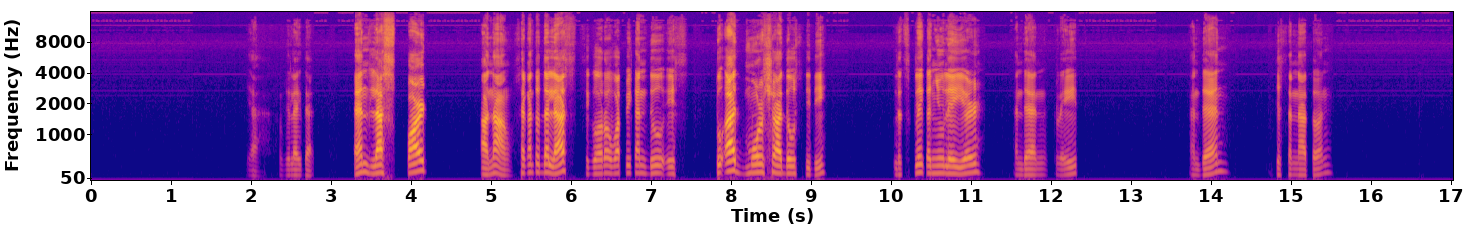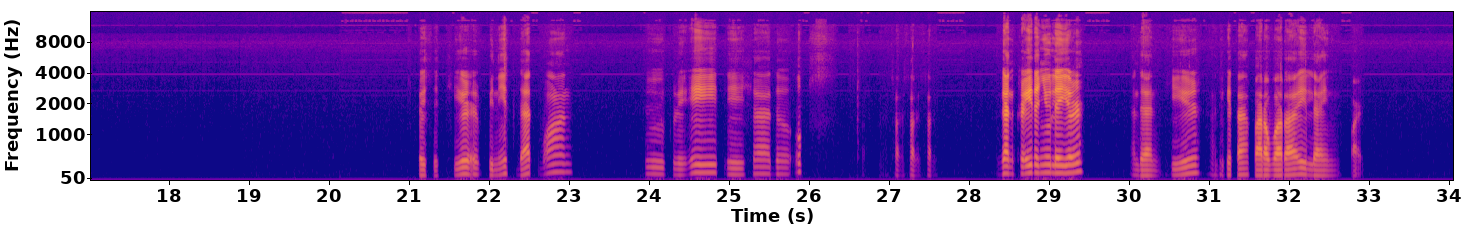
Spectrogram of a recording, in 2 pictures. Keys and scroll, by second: 3.8 alt+space, 4.9 alt+s, 33.3 ctrl+z, 33.8 a.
